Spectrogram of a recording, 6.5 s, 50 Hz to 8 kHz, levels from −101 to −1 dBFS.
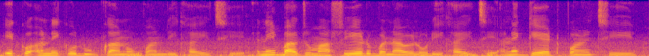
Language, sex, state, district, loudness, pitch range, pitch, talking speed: Gujarati, female, Gujarat, Valsad, -21 LUFS, 175-215 Hz, 185 Hz, 150 wpm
